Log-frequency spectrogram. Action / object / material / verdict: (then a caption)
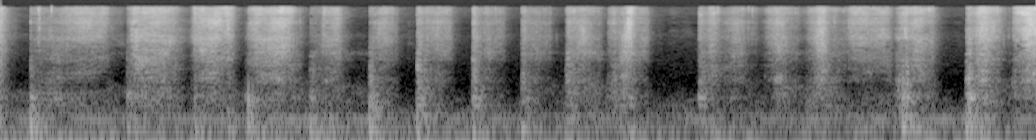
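scrape / molded fiberboard interior door / fiberboard / none. A hand-held paint brush is stroked across the surface of a large white six-panel interior door: a painted, wood-grain-textured molded fiberboard door, likely hollow-core hardboard. About twelve scratchy, brushing rubs come in a loose rhythm, each a broad hiss reaching bright highs over a steady low hum.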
